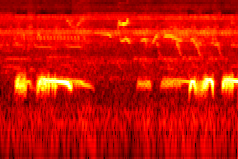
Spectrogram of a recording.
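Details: Spotted dove used as a trapping lure, giving low mellow coos: a brief note then a long sliding coo that falls away, followed by further short paired coos; thin high chirps of other birds in the background.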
